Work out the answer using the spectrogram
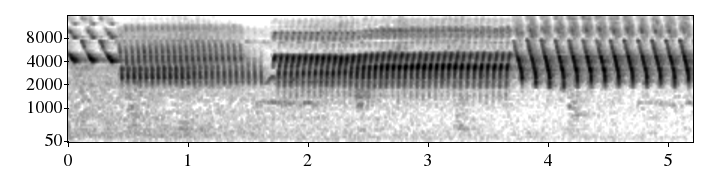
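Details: Canary in song for training young canaries: long buzzy rolling trills at high pitch, changing tone midway, then a faster trill of repeated sweeping notes.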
